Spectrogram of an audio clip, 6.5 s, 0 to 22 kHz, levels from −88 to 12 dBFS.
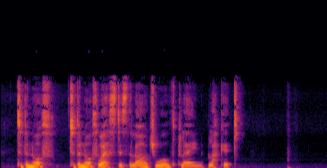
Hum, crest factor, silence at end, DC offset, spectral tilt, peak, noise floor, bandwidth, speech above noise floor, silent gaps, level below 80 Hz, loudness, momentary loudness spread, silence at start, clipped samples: none; 18 dB; 0.75 s; under 0.1%; -3.5 dB/octave; 0 dBFS; -65 dBFS; 12.5 kHz; 49 dB; none; -56 dBFS; -16 LUFS; 11 LU; 0.35 s; under 0.1%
